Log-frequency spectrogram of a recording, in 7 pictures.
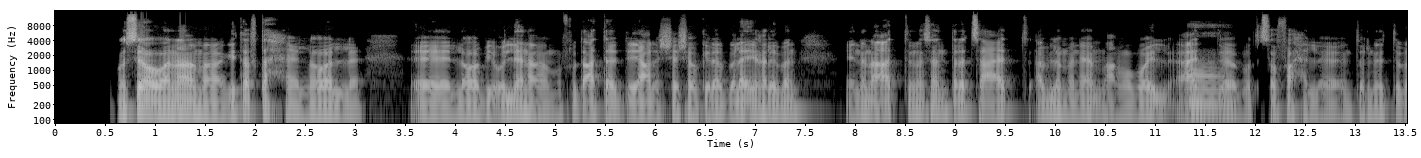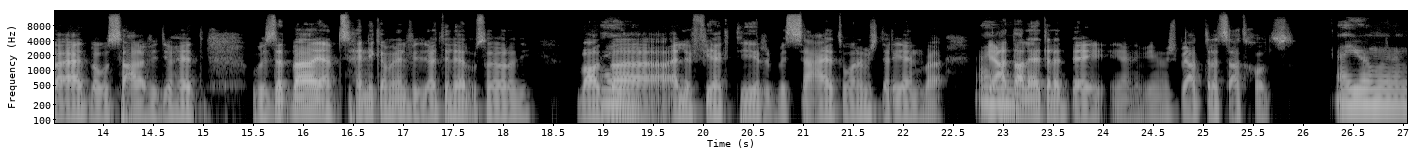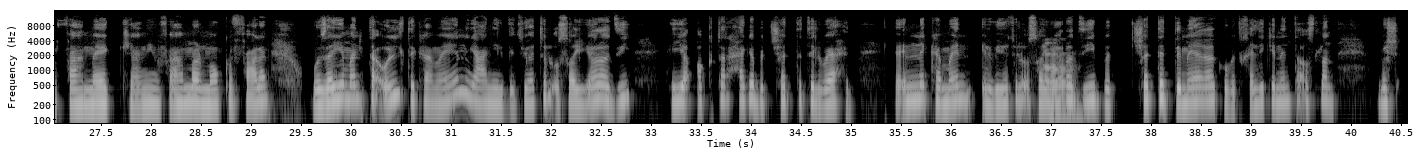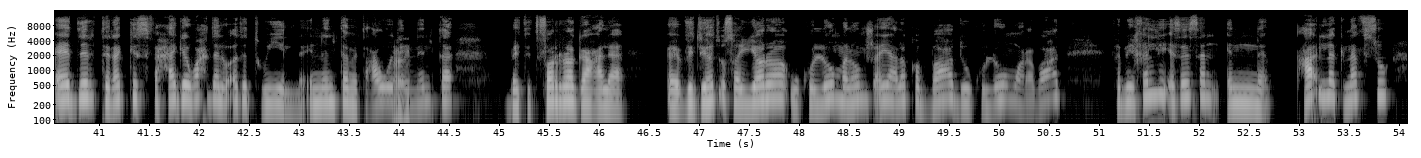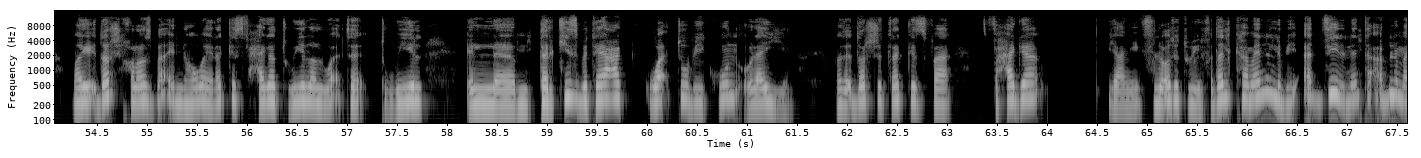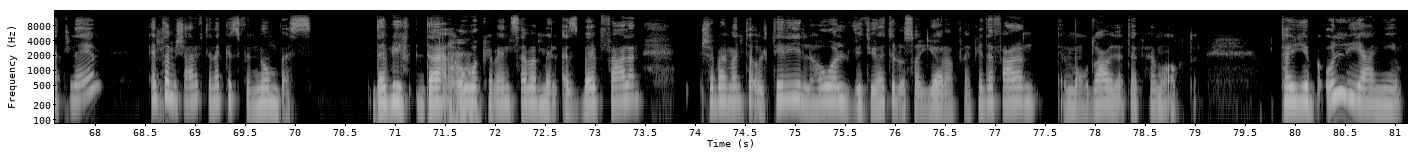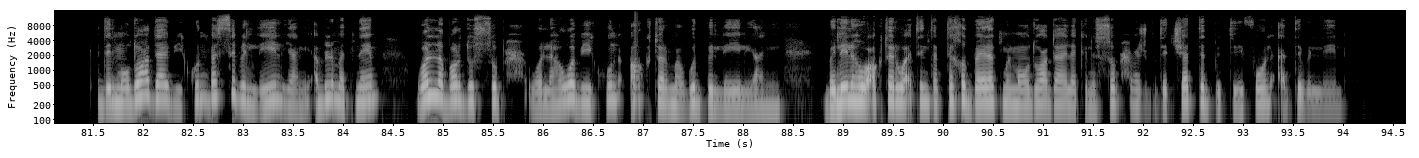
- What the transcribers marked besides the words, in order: tapping; background speech
- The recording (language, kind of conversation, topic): Arabic, advice, ازاي أقلل استخدام الموبايل قبل النوم عشان نومي يبقى أحسن؟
